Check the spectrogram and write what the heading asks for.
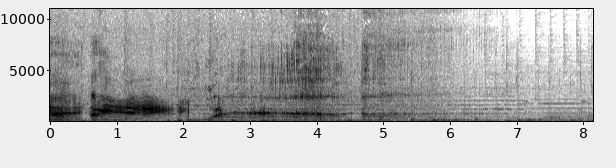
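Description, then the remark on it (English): A steady liquid stream of someone urinating runs for several seconds, accompanied by a low groaning voice early on, then gradually thins and fades toward the end. “Well, I really have to pee.”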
